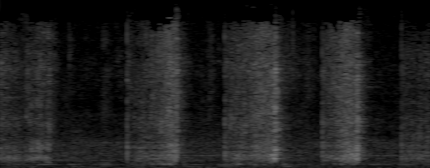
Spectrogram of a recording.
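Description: Drawing pencil scratching across paper on an easel in four short strokes, each about half a second long, as lines of a portrait sketch are drawn.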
